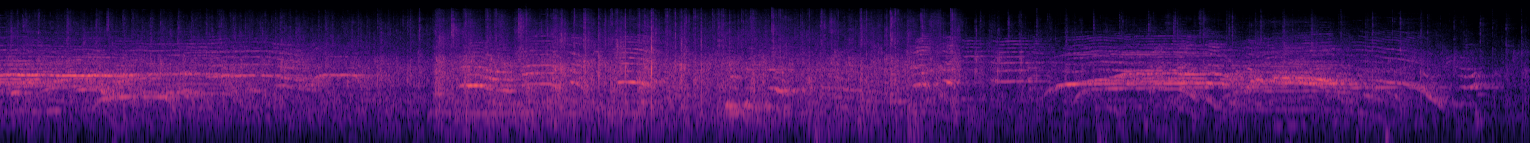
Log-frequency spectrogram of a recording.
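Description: Audience applause at an awards ceremony, steady clapping from a sizeable crowd with scattered whoops and cheers, moderately loud and sustained, with a voice speaking over it at times.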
